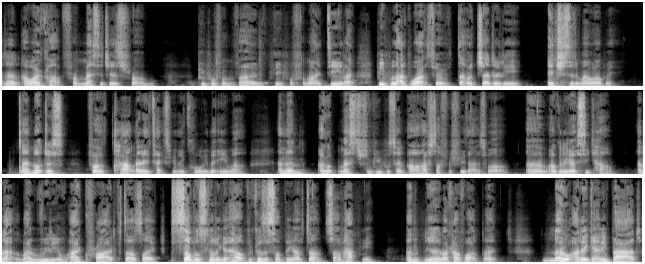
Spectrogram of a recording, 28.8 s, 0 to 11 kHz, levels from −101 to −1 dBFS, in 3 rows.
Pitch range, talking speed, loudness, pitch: 100-125 Hz, 205 wpm, -20 LUFS, 110 Hz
